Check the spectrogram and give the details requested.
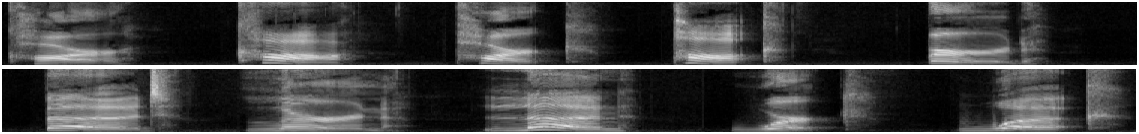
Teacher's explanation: standard British English and standard American English is the silent R in British English the r sound is not pronounced unless there is a vowel sound after it while in American English it is pronounced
